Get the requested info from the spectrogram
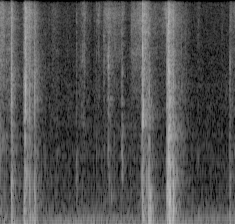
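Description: Playing-card-sized oracle cards being handled, with a few light, short flicks and snaps of card stock as a card is drawn from the deck: two near the start and a quick cluster about a second and a half in.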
